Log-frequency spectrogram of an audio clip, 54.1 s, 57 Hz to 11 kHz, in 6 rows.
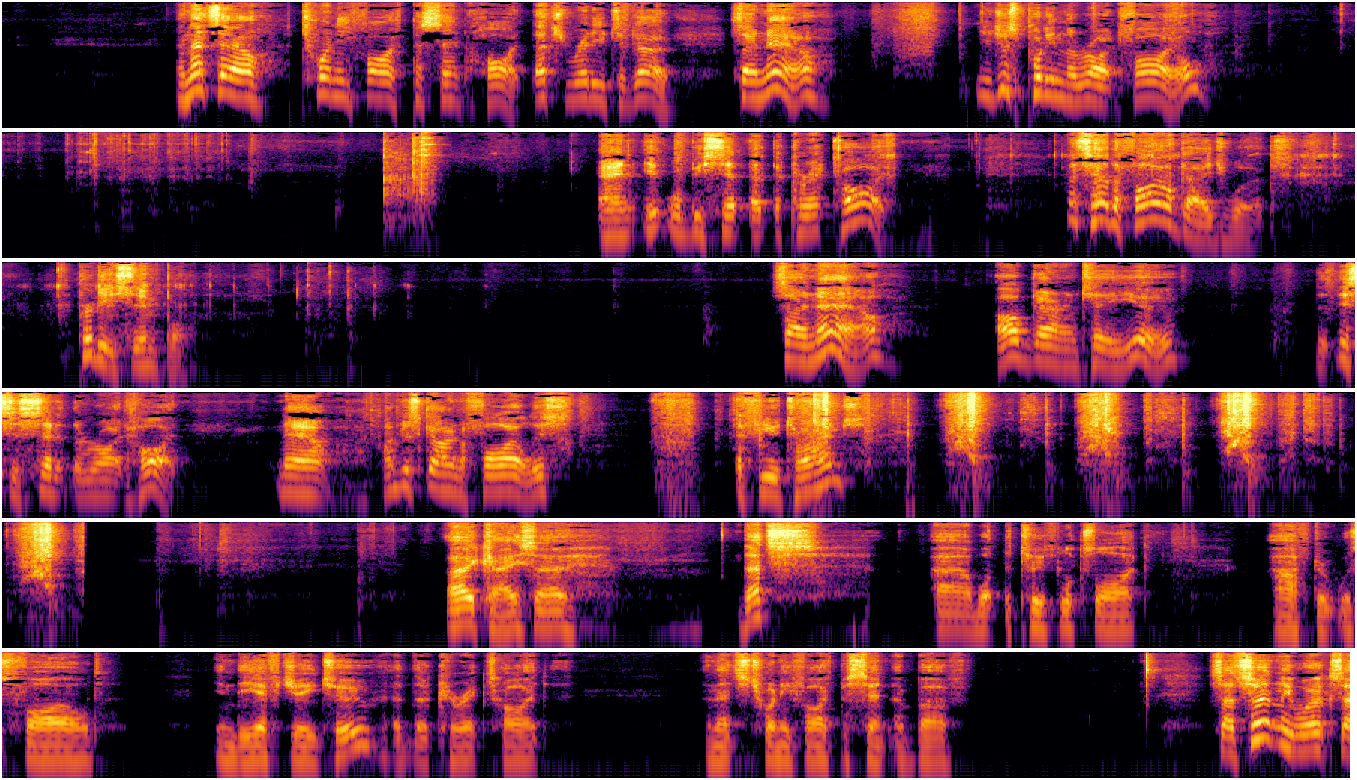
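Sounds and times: file scraping saw chain tooth: 0:08.9 - 0:10.6, 0:14.4 - 0:20.8, 0:31.5 - 0:36.6
file rubbing against metal guide: 0:32.4 - 0:36.6.

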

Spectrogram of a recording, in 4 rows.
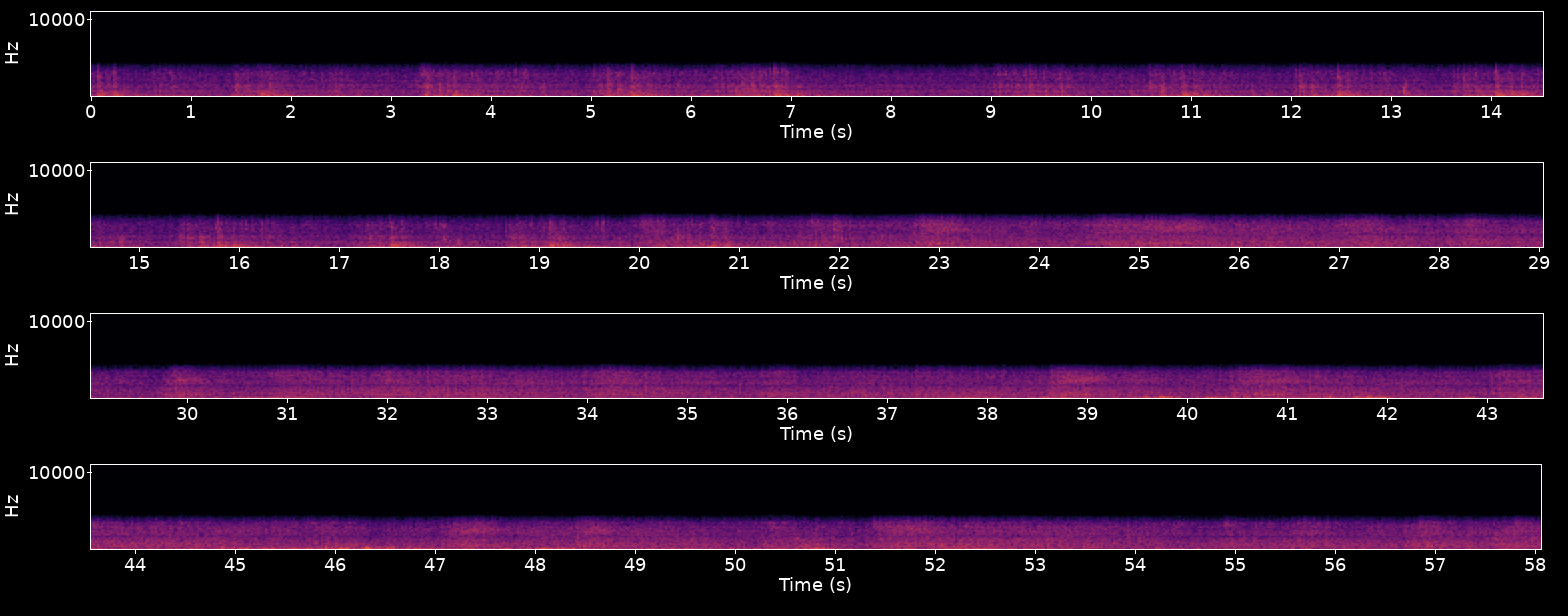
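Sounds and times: heavy diesel engines running: 0:00.0 - 0:58.0.

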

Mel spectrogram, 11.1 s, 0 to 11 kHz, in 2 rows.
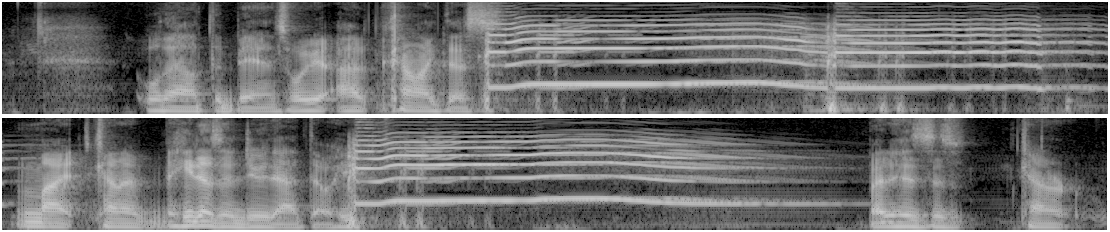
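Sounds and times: electric guitar bent note: 0:02.4 - 0:05.7, 0:07.2 - 0:09.8.

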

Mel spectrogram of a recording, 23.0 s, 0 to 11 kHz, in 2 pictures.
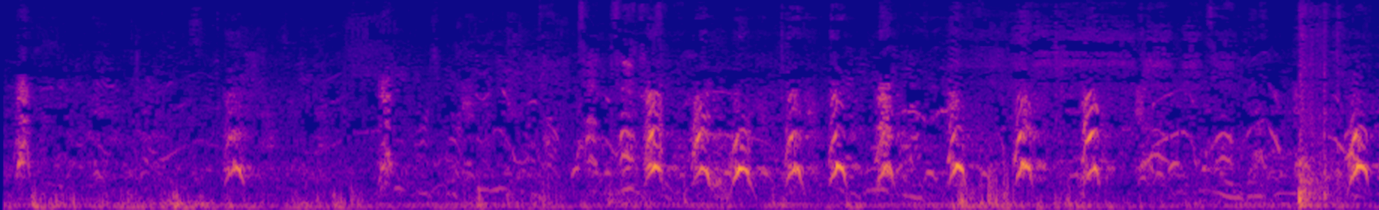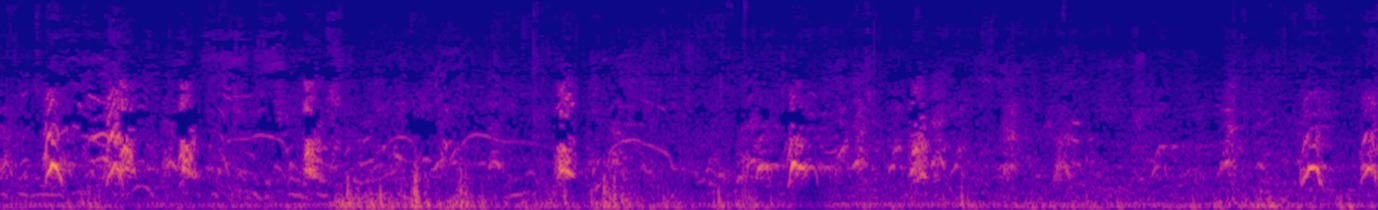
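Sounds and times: people talking: 0:00.0 - 0:22.9
dog barking: 0:01.9 - 0:02.3, 0:05.4 - 0:09.6, 0:11.2 - 0:13.2, 0:17.6 - 0:20.5, 0:21.6 - 0:22.9.

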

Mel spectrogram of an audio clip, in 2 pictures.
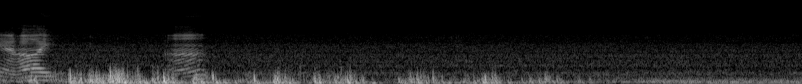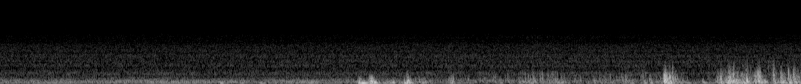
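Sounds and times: background hum and hiss: 0:00.0 - 0:16.0
soft low thumps: 0:11.6 - 0:16.0.

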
